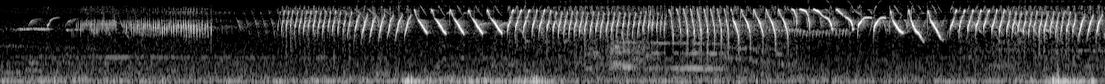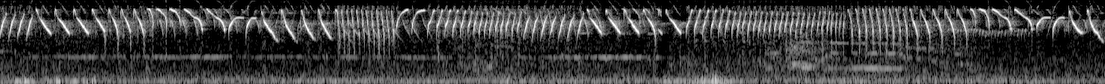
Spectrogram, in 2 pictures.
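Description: Domestic canary in full song: a short buzzy opening phrase, then from about four seconds in a loud, unbroken run of very fast trills, each note a quick rising or falling sweep.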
